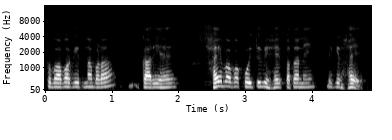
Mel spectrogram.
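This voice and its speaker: A man's voice: high-pitched, fairly even intonation, moderate pace, warm tone. A middle-aged man with a Marathi-influenced Hindi accent, earnestly telling a personal spiritual testimony with frequent restarts. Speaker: devotee sharing a testimony. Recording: dull lo-fi recording.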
